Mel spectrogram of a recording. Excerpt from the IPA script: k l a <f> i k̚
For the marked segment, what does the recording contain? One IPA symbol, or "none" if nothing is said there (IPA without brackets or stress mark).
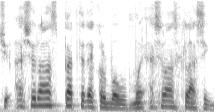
s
